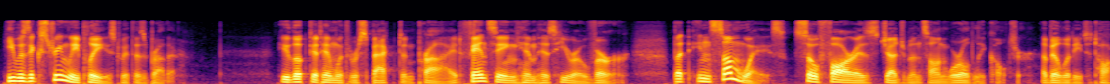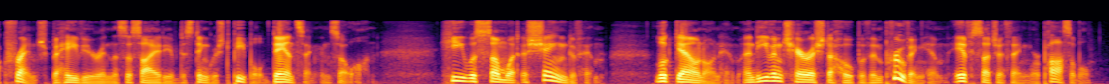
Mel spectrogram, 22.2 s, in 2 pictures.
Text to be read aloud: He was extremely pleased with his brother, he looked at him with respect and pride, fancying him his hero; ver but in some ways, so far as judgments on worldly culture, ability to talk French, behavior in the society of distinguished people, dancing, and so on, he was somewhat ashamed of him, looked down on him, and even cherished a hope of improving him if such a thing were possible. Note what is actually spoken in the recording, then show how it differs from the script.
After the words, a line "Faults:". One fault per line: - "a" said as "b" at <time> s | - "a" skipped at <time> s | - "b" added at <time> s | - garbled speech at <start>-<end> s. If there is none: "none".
He was extremely pleased with his brother, he looked at him with respect and pride, fancying him his hero; ver but in some ways, so far as judgments on worldly culture, ability to talk French, behavior in the society of distinguished people, dancing, and so on, he was somewhat ashamed of him, looked down on him, and even cherished a hope of improving him if such a thing were possible.
Faults:
none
